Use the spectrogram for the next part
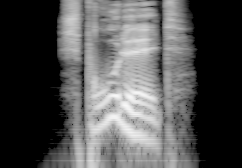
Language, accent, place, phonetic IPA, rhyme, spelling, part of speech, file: German, Germany, Berlin, [ˈʃpʁuːdl̩t], -uːdl̩t, sprudelt, verb, De-sprudelt.ogg
- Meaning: inflection of sprudeln: 1. second-person plural present 2. third-person singular present 3. plural imperative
